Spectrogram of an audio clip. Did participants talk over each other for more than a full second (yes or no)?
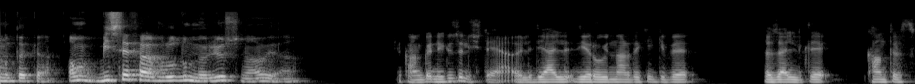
no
